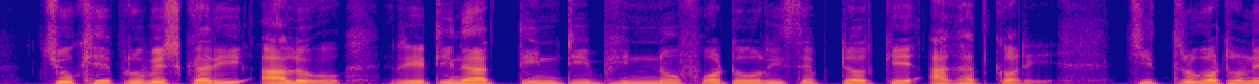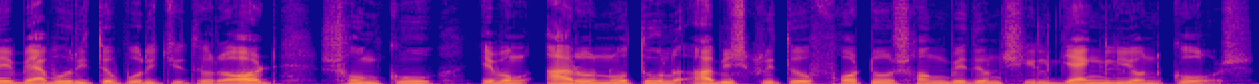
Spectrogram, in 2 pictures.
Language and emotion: Bengali, neutral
